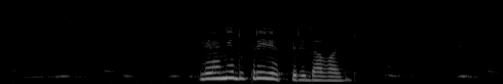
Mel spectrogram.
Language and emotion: Russian, neutral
